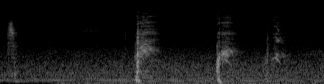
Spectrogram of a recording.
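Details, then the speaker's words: Adult in a TV show clip, saying he coughed his lungs up: two or three short, harsh cough bursts over a low steady hum. Cough. "and even though I'd given my all I just cough my lungs up"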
